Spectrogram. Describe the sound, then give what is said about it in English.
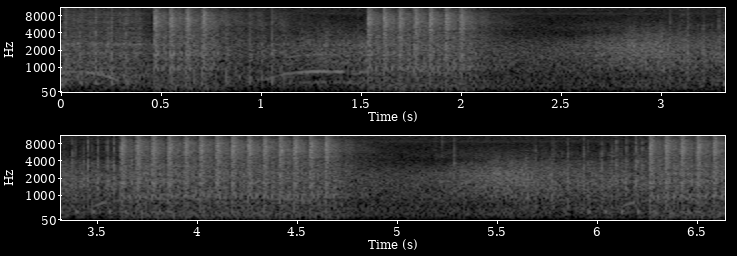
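Machine-gun fire in combat footage: a few rapid bursts of closely spaced shots, each lasting about half a second to a second, separated by steady rumbling background noise. “And you can see little puffs of machine gun smoke that are going back and forth, and you'll constantly hear the firing of the rockets.”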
